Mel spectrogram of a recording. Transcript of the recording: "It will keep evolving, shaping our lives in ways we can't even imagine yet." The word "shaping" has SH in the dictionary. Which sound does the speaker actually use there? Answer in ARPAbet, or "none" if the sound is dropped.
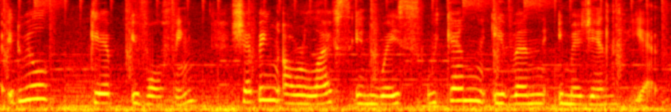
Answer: SH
